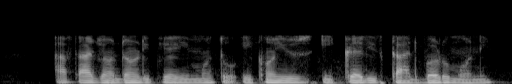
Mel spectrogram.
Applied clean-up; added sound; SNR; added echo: none; none; none; none.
